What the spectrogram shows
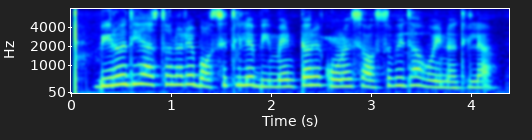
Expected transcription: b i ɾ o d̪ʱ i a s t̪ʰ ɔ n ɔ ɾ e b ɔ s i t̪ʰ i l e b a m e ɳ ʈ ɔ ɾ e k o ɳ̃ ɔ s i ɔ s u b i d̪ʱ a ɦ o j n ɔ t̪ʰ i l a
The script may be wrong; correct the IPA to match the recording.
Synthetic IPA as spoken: b i ɾ o d̪ʱ i a s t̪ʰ ɔ n ɔ ɾ e b ɔ s i t̪ʰ i l e b i m e ɳ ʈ ɔ ɾ e k o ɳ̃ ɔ s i ɔ s u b i d̪ʱ a ɦ o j n ɔ t̪ʰ i l a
